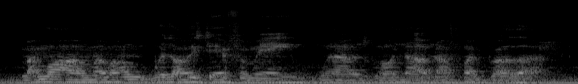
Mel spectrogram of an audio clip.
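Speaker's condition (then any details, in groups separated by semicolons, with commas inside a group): Brain injury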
